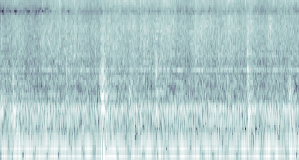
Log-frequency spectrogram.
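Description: Already-cooked pork sizzling in a stir-fry pan, a faint, even frying hiss that runs the whole time with a few soft clicks of movement in the pan.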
